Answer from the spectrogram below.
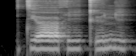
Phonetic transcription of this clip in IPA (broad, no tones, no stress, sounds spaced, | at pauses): tʲ œː h iː kʼ y ɲ i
